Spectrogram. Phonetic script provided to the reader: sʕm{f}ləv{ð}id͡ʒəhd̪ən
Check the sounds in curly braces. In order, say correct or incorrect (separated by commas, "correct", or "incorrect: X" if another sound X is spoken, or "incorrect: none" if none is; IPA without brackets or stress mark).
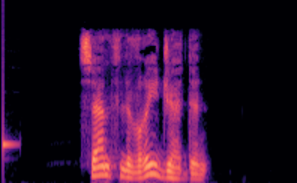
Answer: incorrect: θ, incorrect: ʁ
